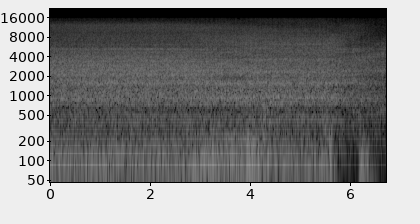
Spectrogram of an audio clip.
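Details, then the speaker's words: Nova3D Fastcure2 resin curing station running in a quiet room: loud steady airy whoosh from fans with faint turntable motor hum, cutting off cleanly at the end; normal but loud fan and turntable motor noise. "that so as you can hear fans on this are really quite loud and so is the motor that turns the turntable"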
